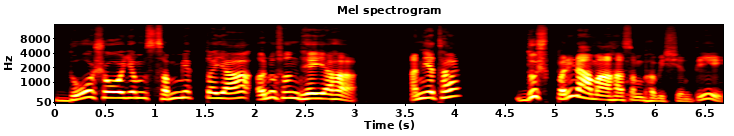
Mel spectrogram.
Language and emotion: Sanskrit, angry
